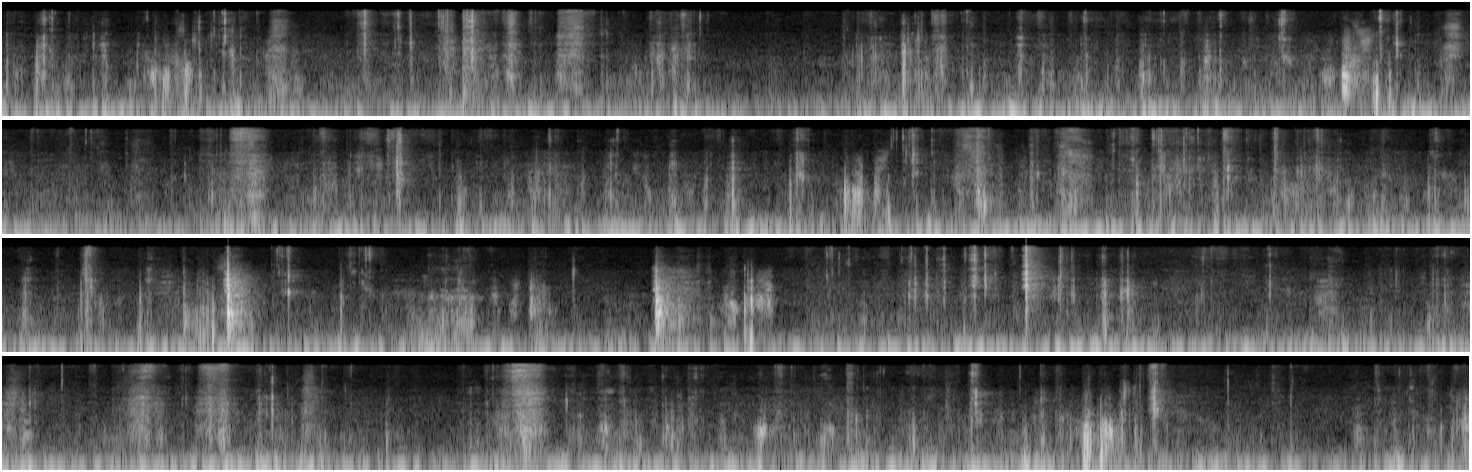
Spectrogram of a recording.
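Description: Close-miked chewing and wet mouth sounds of someone eating soft cream-filled buns and snow-skin mochi (xuemeiniang) dusted with Oreo cookie crumbs, full of sharp smacks and clicks.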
